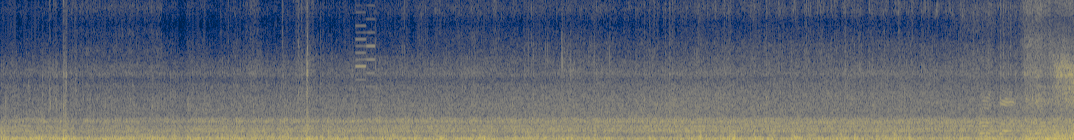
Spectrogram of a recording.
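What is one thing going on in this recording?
Bicycle tyres hum on asphalt.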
